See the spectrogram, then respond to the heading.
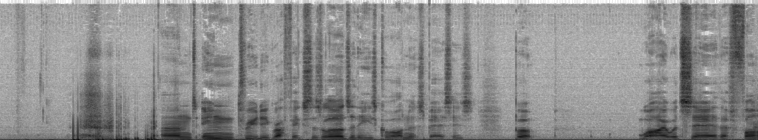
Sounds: Speech

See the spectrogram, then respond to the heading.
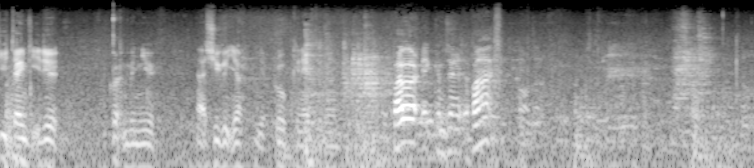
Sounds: Speech

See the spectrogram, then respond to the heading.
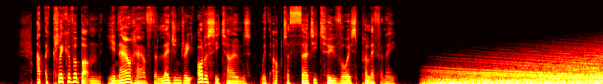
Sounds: Synthesizer, Speech, Music

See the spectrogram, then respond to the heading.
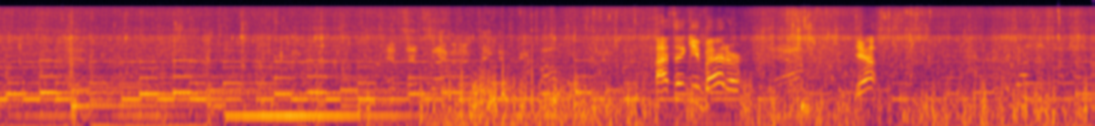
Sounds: Vehicle, Speech, Music, Water vehicle

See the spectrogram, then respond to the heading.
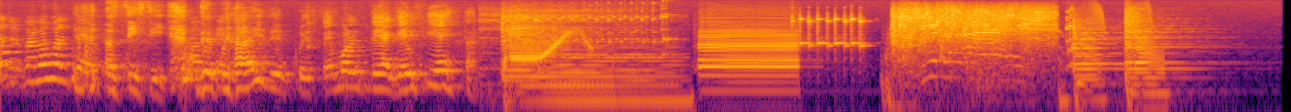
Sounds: Music, Speech

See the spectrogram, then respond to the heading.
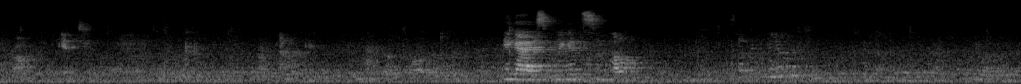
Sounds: Speech

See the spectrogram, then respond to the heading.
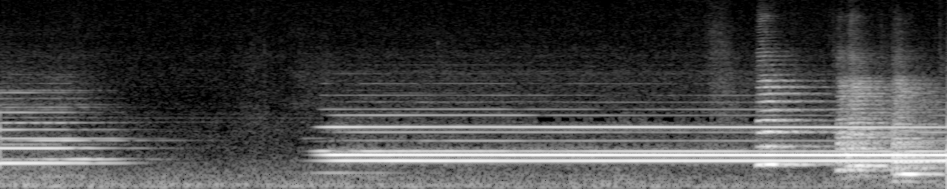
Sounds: Musical instrument, Saxophone, Music

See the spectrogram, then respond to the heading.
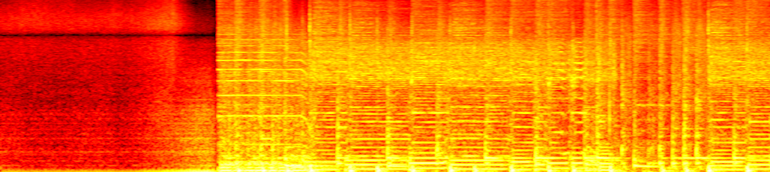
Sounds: Music, inside a large room or hall

